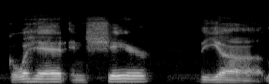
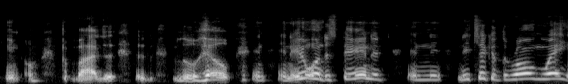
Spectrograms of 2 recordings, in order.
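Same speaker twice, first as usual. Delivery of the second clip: much higher, put-on wounded voice; high-pitched mock of a woman's complaint; mocking whiny woman; 10 semitones higher than usual. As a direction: mimic a hurt woman playing innocent. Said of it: "And it's like".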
